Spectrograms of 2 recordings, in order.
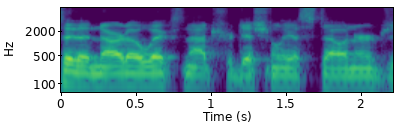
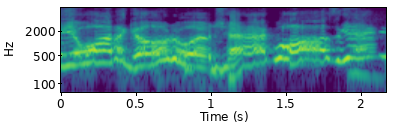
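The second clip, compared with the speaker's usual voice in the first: very high, loud shouted voice; Jacksonville impression; 7 dB louder than usual. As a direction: shriek the invite, way up high. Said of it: "everybody in Jacksonville talks".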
